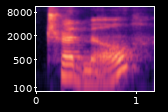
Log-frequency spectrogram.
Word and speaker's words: treadmill: he was asking about treadmill so treadmill has first syllable stress the ea interred has the f vowel so tread and red are rhyming words and so in fact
